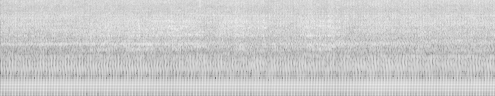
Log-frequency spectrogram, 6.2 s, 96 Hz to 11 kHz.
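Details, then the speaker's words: Wood splitter Honda engine, sat 5 to 10 years, after carburetor replacement (Honda 16100-Z1A-802): steady, loud, even drone with constant firing beat holding up while splitting a wood block under load; pulls cleanly. "We'll test it out with a block of wood. It's always good to load test the equipment, guys, because it requires more fuel when you put any piece of equipment under load."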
